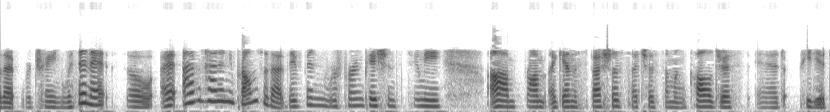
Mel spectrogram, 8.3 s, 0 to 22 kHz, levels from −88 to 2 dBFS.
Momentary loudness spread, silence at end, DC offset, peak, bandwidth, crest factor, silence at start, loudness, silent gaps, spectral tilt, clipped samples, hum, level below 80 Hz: 10 LU; 0.05 s; under 0.1%; -8 dBFS; over 20 kHz; 20 dB; 0 s; -27 LUFS; none; -6 dB/octave; under 0.1%; none; -60 dBFS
